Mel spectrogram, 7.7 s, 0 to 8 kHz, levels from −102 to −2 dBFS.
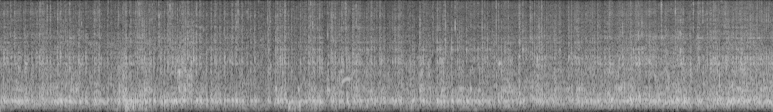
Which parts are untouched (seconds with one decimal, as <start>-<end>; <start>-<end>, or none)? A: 0.0-4.6; 6.8-7.7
